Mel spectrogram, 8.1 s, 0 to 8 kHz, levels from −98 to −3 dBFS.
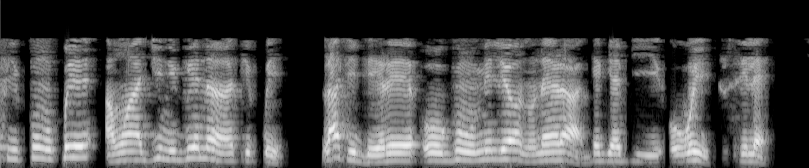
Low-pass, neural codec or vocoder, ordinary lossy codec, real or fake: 7.2 kHz; none; AAC, 16 kbps; real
